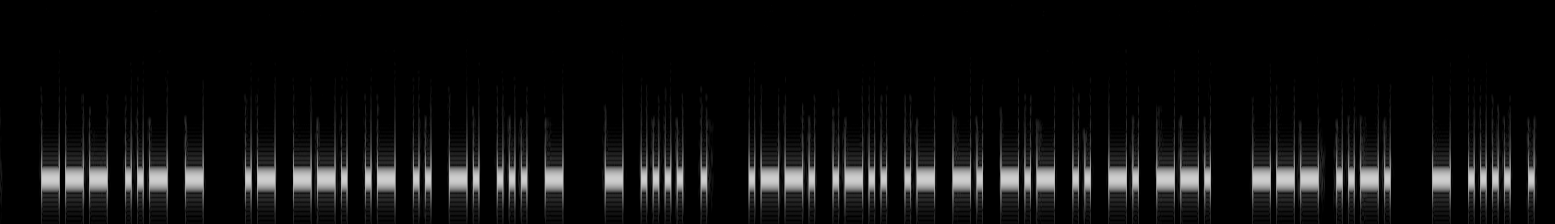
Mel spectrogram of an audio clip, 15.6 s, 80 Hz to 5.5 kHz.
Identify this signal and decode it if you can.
Morse code, heard as a keyed tone, about 20 wpm, 600 Hz. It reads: OUT AGAINST THE PLANKING OF THE
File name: the old man and the sea / the old man and the sea part 1 20wpm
